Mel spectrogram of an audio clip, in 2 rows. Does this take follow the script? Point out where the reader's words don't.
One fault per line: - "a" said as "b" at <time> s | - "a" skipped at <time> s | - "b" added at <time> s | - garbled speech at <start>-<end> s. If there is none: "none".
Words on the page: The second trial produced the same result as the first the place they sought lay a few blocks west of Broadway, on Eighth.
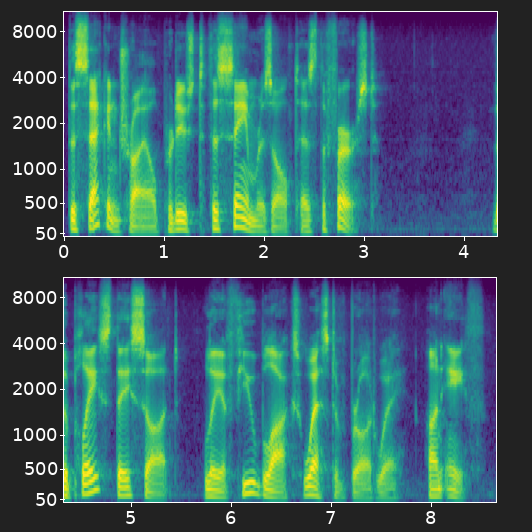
none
